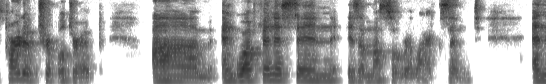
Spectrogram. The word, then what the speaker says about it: guaifenesin: I suck at pronouncing it, but guaifenesin.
